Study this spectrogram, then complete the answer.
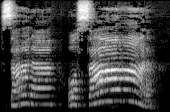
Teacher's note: a sílaba mais forte da palavra Sara é sa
